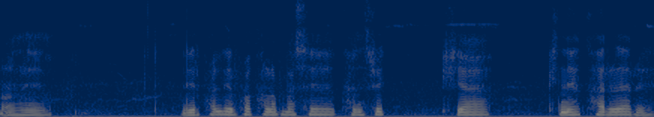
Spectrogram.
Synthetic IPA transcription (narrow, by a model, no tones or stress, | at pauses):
maŋɯ | liɾpʰaliɾpʰakʰalambasɯkʰanstɾik | kʰija | kʰinakʰaɾɯaɾɯ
